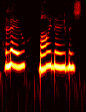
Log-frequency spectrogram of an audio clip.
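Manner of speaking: high, drawn-out English accent. Shown as a demonstration. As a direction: greet slowly in a high English voice. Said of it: "that are high".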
